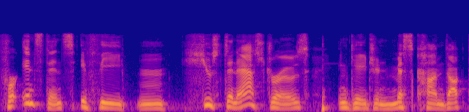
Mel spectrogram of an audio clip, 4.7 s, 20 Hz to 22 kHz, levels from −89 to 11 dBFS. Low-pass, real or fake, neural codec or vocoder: 7.2 kHz; real; none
